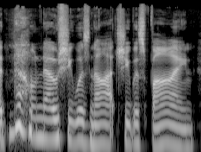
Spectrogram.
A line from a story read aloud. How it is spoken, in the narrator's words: Nora laughed, shivering, and said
